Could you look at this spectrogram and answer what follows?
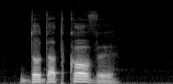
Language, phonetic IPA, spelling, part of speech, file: Polish, [ˌdɔdatˈkɔvɨ], dodatkowy, adjective, Pl-dodatkowy.ogg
